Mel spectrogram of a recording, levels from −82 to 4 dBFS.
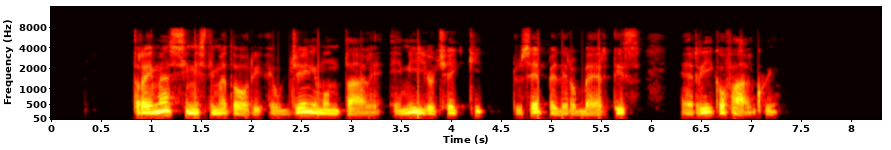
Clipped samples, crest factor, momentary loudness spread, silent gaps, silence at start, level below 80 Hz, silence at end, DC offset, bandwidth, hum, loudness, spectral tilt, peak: under 0.1%; 16 dB; 14 LU; 4.55-4.62 s, 6.21-6.26 s; 0.8 s; -54 dBFS; 1.05 s; under 0.1%; 8 kHz; none; -18 LUFS; -5.5 dB/octave; -2 dBFS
